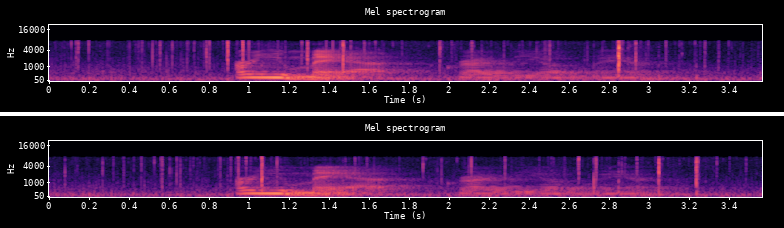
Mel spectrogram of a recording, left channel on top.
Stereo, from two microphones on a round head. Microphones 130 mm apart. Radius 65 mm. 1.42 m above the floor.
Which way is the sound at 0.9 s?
60° left (ahead or behind).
